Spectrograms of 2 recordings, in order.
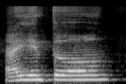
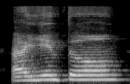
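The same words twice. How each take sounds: The two takes are said the same way.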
